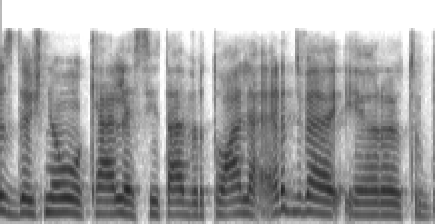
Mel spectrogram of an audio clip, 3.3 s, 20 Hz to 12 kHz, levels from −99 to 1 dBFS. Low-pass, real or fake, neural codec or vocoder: 7.2 kHz; fake; codec, 16 kHz, 16 kbps, FreqCodec, smaller model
